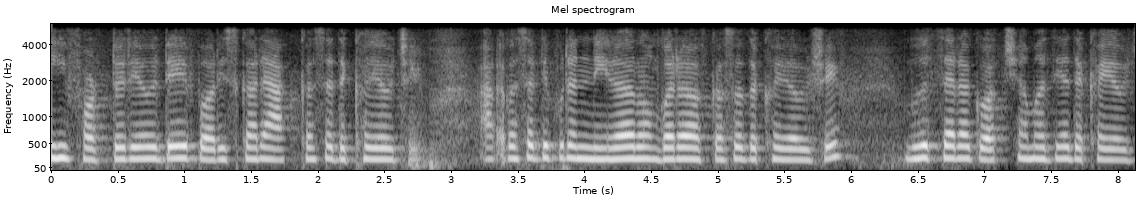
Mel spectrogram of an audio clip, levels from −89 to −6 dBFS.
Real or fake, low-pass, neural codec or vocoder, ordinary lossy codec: fake; 5.4 kHz; codec, 16 kHz, 0.5 kbps, X-Codec, WavLM features, trained on Multilingual LibriSpeech; none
